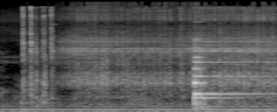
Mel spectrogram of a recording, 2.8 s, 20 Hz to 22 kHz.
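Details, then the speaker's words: Shanghai 555 mechanical clock during repair, before adjustment: a few light ticks, then a chime strike that clacks and buzzes with a short dead ring; the chime hammers are out of adjustment and need the hammer adjustment tool. "See how terrible that sounds right now? I'll fix that. I'm not worried about that. We'll get that sounding much better with our chime rod, or sorry, our hammer adjustment tool."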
